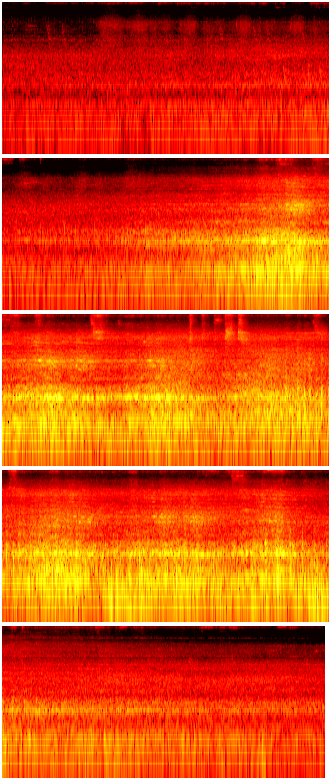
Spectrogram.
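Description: ČD double-deck electric passenger train approaching and passing close by, its wheels clattering over the rails with a steady whine. After about ten seconds at its loudest the sound drops off suddenly as the last car goes by, then fades away.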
